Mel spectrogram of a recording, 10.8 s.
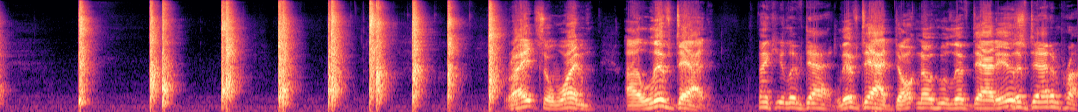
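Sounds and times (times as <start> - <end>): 
hand claps: 0.0 - 0.2, 0.8 - 5.1
speech: 5.1 - 10.7.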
